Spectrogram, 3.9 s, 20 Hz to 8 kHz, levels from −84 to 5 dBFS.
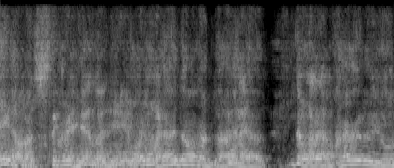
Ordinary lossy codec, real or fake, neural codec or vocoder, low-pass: none; fake; codec, 16 kHz, 4.8 kbps, FACodec; none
